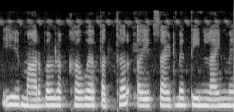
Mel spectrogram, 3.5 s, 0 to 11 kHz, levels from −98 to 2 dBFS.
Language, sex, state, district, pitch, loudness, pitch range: Hindi, female, Punjab, Kapurthala, 205 Hz, -13 LUFS, 200-215 Hz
